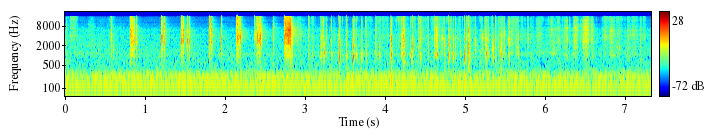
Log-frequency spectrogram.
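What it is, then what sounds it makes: Paper sticky note pad. Fingers flip the pages of a small pink paper sticky note pad, a solid stack, then scratch and tap its top sheet with fingertips and nails. The first half has crisp, bright paper flicks; the second half has a rapid run of dry scratches and light taps, all over a steady low hum.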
